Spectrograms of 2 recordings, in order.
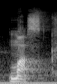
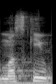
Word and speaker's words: mosque: এই যে MOSQUE, MOSQUE, এই বানানটিকে আমরা অনেকে মস্কিউ মানে এরকম উচ্চারণ করে ফেলি আমরা অনেকে, কিন্তু এইভাবে উচ্চারণ না করে আমরা কয়ে যে থেমে যাব, ক সাউন্ডে, মাস্ক মাস্ক মাস্ক।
